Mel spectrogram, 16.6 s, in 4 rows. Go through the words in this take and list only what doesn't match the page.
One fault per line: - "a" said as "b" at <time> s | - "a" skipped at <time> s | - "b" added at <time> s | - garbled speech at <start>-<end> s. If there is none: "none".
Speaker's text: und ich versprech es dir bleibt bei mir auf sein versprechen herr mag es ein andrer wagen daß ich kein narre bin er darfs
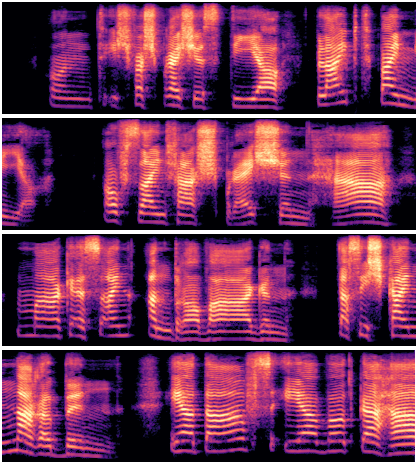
none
